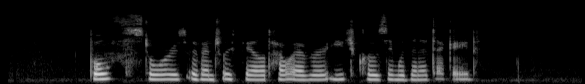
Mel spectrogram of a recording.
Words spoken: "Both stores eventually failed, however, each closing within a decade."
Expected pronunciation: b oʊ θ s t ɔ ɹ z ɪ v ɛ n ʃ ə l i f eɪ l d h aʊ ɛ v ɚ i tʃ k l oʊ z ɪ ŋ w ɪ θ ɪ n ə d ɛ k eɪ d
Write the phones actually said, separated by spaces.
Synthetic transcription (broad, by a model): b oʊ θ s t ɔ ɹ z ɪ v ɛ n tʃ l i f eɪ l d h aʊ ɛ v ɚ i tʃ k l oʊ z ɪ ŋ w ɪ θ ɪ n ə d ɛ k eɪ d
